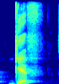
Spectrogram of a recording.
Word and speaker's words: GIF: Graphic doesn't start with a fucking soft G, all right? It starts with a hard G. Therefore, GIF starts with a hard G.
